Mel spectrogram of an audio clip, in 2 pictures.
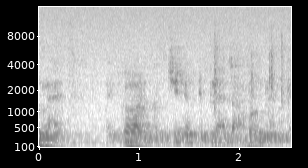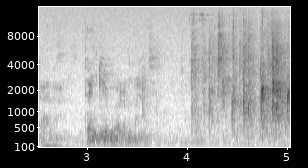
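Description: A man speaks into a microphone close by.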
